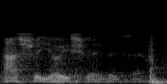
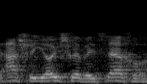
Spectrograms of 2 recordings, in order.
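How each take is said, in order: First: Lingering prayer. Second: Said in the usual way. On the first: Retold or imitated. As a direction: savour each word like a long prayer. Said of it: "For a half hour, he said". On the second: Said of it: "he said".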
